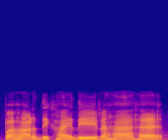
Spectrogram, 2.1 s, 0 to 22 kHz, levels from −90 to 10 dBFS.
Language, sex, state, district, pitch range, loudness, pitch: Hindi, female, Jharkhand, Palamu, 210-240 Hz, -13 LUFS, 235 Hz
